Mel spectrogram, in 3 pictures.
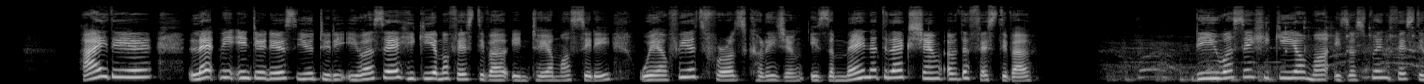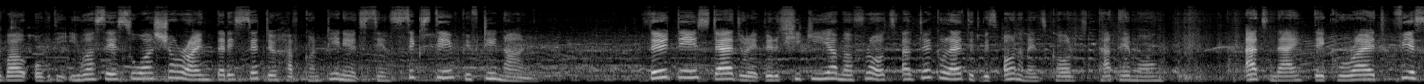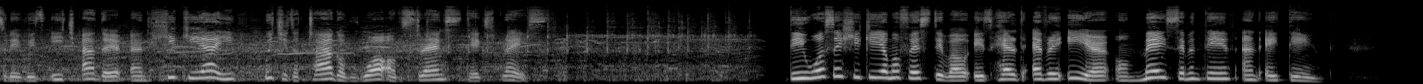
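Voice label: english commercial, Femelle; Démo commerciale; japanese voice actors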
